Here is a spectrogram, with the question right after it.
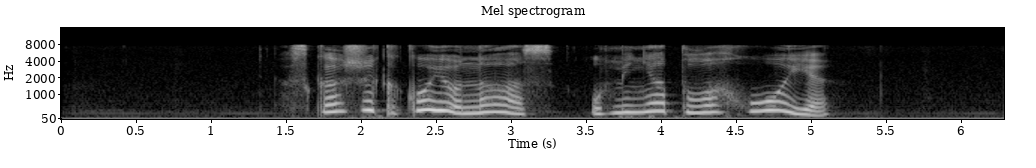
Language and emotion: Russian, sad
